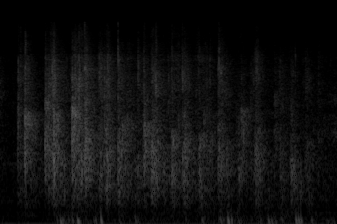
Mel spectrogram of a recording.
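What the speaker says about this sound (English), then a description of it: "Please give him a better clap as he comes." An audience at a TVET centenary celebration claps as Prime Cabinet Secretary Musalia Mudavadi comes up to speak. The clapping is fairly faint, sparse and uneven, with distinct individual claps rather than a dense roar.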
